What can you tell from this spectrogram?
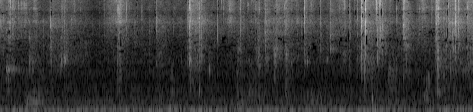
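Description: Chewing and biting into a chocolate bar held in its plastic wrapper, with faint wrapper crinkling and scattered small clicks; one sharper click comes about three and a half seconds in.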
